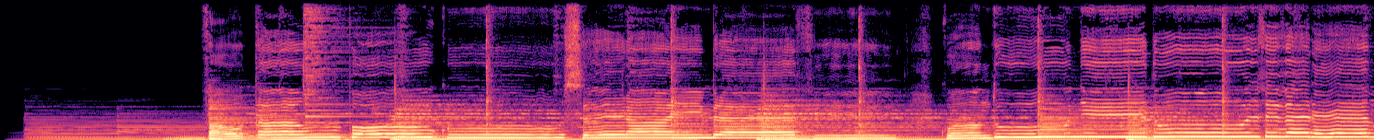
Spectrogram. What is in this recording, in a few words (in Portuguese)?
BARITONO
